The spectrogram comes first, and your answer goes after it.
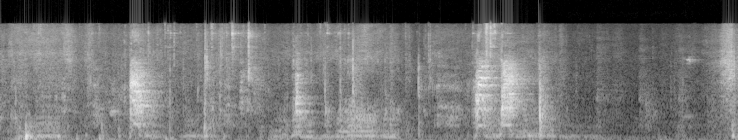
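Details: Two German Shorthaired Pointers, a small male and a larger female (his mother), growl low and steadily while play-fighting in a living room, broken by sharp barks and yips.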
